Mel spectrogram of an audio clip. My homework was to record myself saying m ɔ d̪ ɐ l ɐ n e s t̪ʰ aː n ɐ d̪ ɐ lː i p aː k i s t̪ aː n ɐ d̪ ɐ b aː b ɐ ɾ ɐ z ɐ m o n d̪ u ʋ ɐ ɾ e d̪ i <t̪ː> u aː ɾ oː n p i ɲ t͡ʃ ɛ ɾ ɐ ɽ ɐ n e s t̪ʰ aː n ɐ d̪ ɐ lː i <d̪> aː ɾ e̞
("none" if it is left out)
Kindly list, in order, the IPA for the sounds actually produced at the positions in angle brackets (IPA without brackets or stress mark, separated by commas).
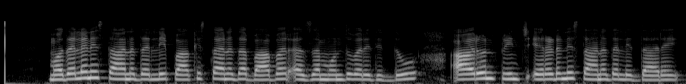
d̪ː, d̪ː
